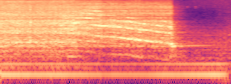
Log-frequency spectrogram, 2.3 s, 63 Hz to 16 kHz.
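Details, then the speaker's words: 2019-plus Toyota RAV4 leaving rear brake service mode: short rear parking brake caliper motor whine dropping in pitch as it loads, then cutting off cleanly; normal application. "And now you'll hear the noise again. The motor will go into its proper position."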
